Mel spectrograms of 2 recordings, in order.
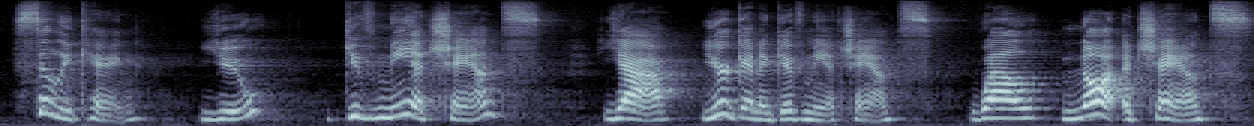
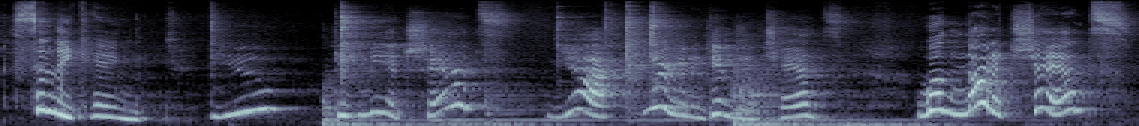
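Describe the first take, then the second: First: It is spoken as dialogue in a normal voice. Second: It is spoken in a Mickey Mouse voice.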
